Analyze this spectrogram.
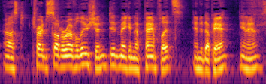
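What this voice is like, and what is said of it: Good put-on New Zealand accent. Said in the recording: “He's got a surprisingly good Kiwi accent.”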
